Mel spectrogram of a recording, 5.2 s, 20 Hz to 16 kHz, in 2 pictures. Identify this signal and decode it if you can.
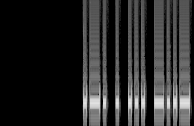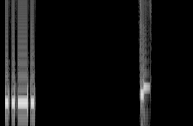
Morse code, heard as a keyed tone, about 27 wpm, 700 Hz. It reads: RESXF
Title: Code Groups - 5 Letters - 28wpm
